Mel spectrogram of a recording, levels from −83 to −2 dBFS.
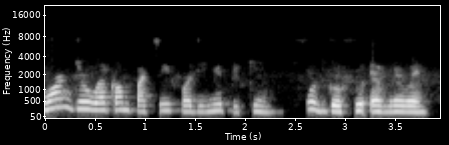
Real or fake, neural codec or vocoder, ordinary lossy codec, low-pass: fake; codec, 16 kHz, 6 kbps, DAC; none; none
